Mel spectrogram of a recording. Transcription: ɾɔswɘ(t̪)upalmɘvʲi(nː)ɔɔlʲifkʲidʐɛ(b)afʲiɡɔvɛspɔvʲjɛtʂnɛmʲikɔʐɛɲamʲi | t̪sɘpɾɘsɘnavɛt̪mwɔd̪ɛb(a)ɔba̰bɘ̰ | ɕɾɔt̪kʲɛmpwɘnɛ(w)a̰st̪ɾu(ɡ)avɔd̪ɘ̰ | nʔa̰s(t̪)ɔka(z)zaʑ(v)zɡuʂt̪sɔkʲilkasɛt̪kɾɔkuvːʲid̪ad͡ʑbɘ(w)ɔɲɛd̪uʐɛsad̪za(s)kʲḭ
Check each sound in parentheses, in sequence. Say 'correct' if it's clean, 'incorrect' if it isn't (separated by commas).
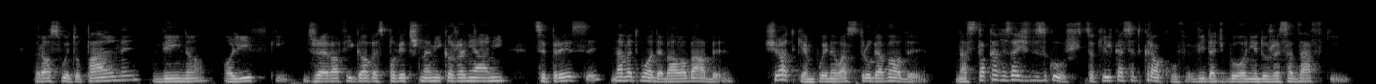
correct, incorrect, incorrect, correct, correct, correct, correct, incorrect, correct, correct, incorrect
